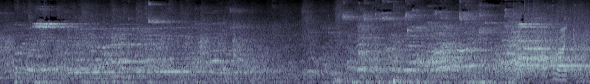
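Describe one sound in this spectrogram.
A small crowd chatters and cheers in the background.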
